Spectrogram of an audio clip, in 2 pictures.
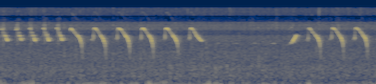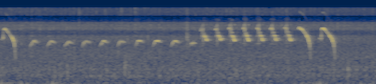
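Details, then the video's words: Loud, steady white-headed munia song with light rain behind: bursts of rapid high ticks alternate with sharply downslurred thin whistles, plus a run of soft level chirps, in repeated phrases with short pauses. "suara burung emprit pipit bondol kaji gacor jeda natural dan suara hujan"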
